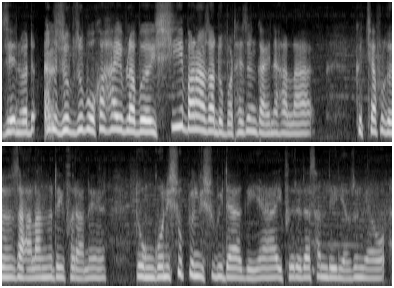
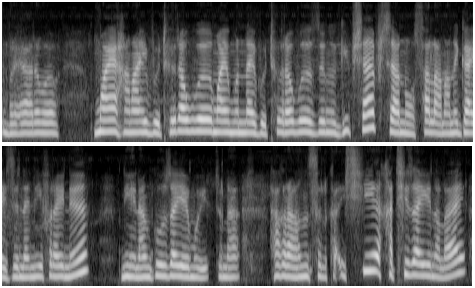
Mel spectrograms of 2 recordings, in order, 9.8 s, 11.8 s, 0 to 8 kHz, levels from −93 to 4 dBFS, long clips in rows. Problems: low volume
